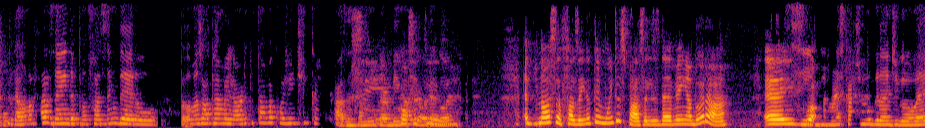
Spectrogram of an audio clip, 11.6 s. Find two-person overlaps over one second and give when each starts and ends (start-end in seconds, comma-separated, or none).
4.4-5.7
